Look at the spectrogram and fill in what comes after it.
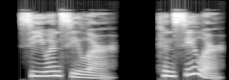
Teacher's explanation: It sounds like cun. Then we hit the middle syllable hard, C. And then another lazy sound at the end, lur.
